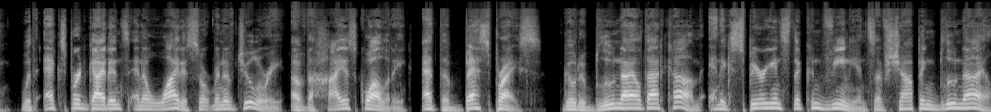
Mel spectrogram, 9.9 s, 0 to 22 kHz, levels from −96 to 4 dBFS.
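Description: No technical faults can be heard in this speech.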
